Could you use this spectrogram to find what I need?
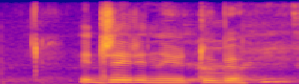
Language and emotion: Russian, neutral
